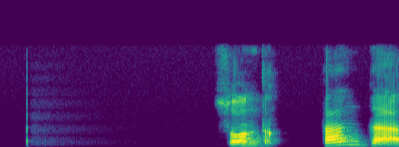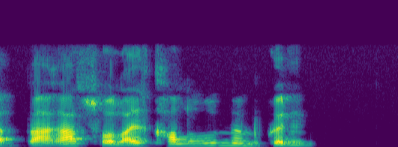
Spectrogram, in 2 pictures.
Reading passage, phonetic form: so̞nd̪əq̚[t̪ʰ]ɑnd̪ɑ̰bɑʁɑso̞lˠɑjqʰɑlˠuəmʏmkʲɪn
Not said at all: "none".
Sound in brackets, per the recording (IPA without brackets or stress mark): t̪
